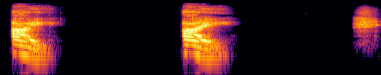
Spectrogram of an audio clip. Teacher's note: It doesn't sound like the pure I vowel. The jaw is a little more closed, and the tongue is a little higher in the final sound of I than when the I vowel is said by itself. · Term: diphthong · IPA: /aɪ/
